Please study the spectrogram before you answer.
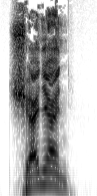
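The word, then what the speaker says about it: Changan: В соответствии с правилами китайско-русской транскрипции, по-русски это название читается... Вот это да, оно читается «Чанянь».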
